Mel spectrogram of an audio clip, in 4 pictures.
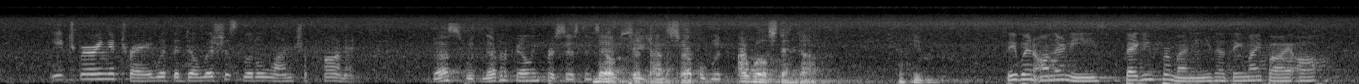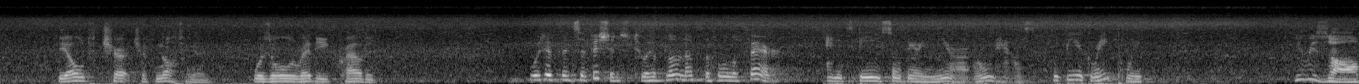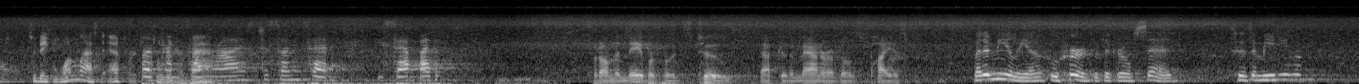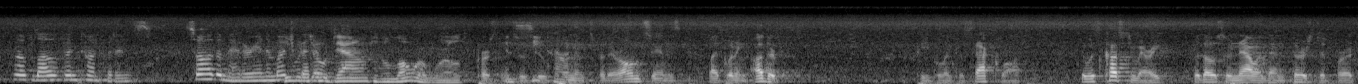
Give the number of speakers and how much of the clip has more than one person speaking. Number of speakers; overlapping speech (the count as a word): ten, about 7%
